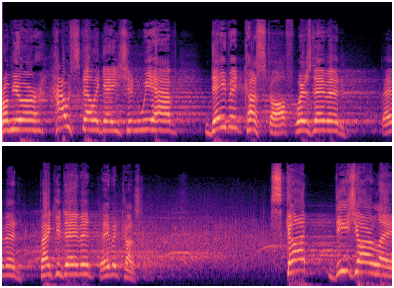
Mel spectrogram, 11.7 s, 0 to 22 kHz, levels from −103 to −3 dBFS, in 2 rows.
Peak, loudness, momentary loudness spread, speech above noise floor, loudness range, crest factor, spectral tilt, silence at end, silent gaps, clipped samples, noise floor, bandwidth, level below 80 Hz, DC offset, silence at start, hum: -8 dBFS; -24 LUFS; 18 LU; 23 dB; 4 LU; 18 dB; -2 dB/octave; 0 s; none; under 0.1%; -47 dBFS; 14.5 kHz; -64 dBFS; under 0.1%; 0 s; none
